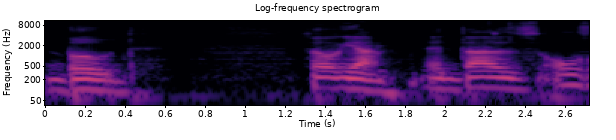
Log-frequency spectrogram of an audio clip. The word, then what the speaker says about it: Bode: If I recall correctly, the guy Bodie uh preferred to say it's to uh pronounce his name BOD, but it's actually sort of a I think a Dutch name. So, it's Bode.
